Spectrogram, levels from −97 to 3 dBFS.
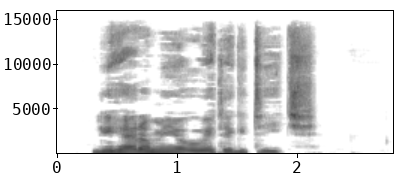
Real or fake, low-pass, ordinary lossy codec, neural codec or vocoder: real; 14.4 kHz; AAC, 48 kbps; none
